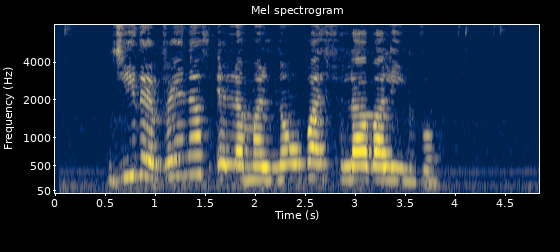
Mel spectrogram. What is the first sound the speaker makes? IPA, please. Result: d͡ʒ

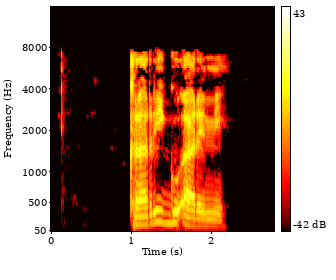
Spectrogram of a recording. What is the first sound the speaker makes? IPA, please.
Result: k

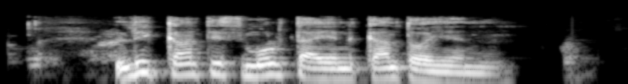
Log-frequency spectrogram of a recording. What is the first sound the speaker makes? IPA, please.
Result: l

